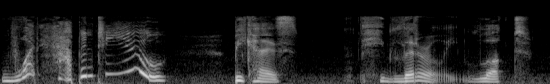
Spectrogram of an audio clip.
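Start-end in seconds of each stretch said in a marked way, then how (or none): 0.0-1.7 very high, swooping, utterly disbelieving tone. Retelling meeting an old acquaintance at a parade: incredulous voice. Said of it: "in a very kind of incredulous kind of voice".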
